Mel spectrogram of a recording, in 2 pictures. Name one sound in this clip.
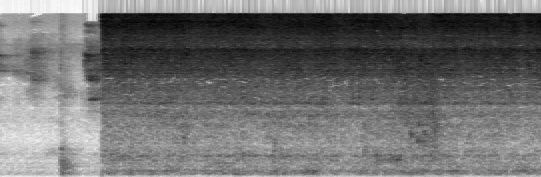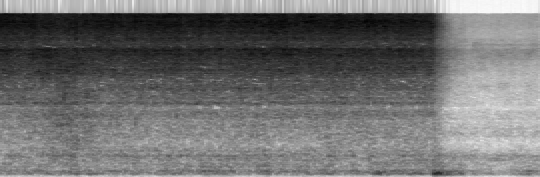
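Water runs from a tap into a basin.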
